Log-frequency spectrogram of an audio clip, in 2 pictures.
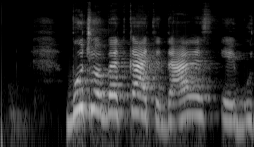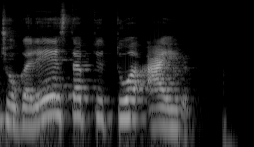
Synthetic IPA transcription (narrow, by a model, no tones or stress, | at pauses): but͡ʃʰʲoːbʲɛt̪kaːt̪ʲɪd̪aːlʲɛːsɛjbut͡ʃʲoːɡɐlʲeːjɛst̪ɐpʲt̪ʲɪt̪uɔʔajɾʲʊ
